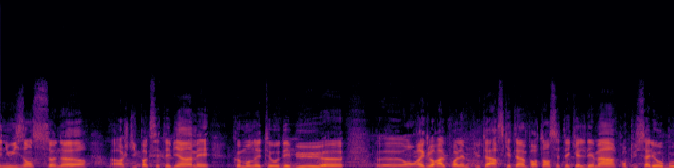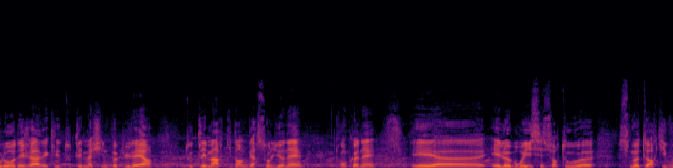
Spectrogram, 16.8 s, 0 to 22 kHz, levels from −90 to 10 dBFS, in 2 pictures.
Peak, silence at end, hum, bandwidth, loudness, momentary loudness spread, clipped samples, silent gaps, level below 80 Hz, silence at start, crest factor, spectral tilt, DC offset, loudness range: -10 dBFS; 0 s; none; 11 kHz; -31 LUFS; 11 LU; under 0.1%; none; -88 dBFS; 0 s; 22 dB; -4 dB/octave; under 0.1%; 2 LU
